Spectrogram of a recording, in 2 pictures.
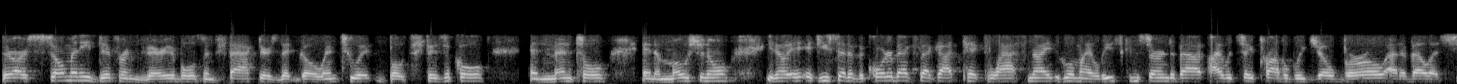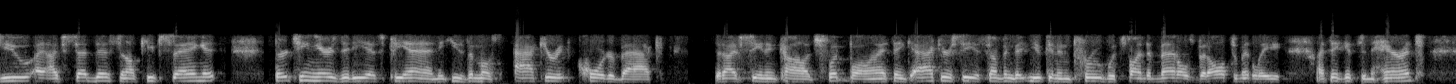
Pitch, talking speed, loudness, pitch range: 155 Hz, 180 wpm, -19 LUFS, 140-160 Hz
